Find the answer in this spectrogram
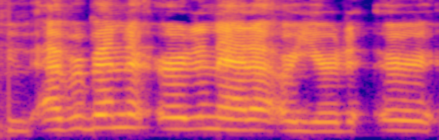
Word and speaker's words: Urdaneta: you've ever been to Urdaneta or how do you say it? Urdineta? Ordaneta. Urdaneta.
